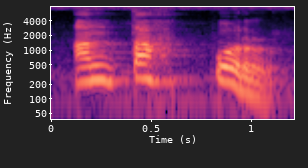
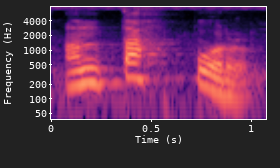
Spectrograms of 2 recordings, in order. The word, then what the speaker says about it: अंतःपुर: इसका शुद्ध उच्चारण है अंतःकरण, अंतःपुर, हाँ नहीं, अंतःपुर, प्रातःकाल, प्रातःकाल नहीं, प्रातःकाल।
